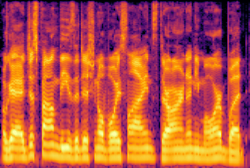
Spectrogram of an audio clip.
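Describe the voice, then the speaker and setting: A man's voice: medium pitch, fairly even intonation, brisk, clear, resonant tone, no room sound. A man hosting a casual reaction video, chatty and enthusiastic with frequent appreciative interjections.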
